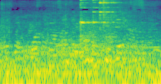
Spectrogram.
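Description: Tableware clinks once about a second in, with a short high ring, over the background chatter of diners in a restaurant.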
